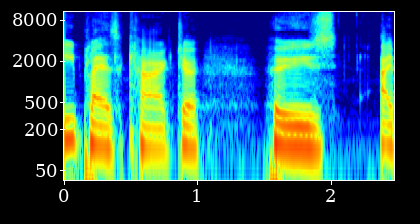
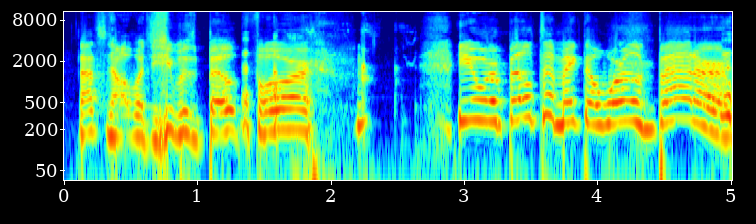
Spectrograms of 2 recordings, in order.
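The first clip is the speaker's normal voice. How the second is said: mock robot film line; 10 semitones higher than usual. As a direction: say it like a noble movie robot.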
